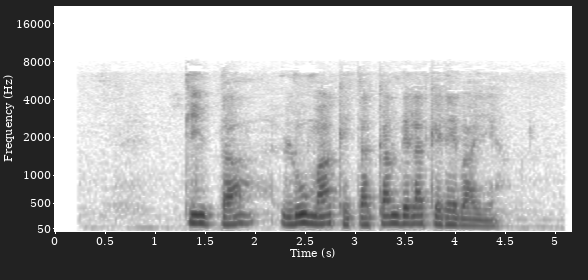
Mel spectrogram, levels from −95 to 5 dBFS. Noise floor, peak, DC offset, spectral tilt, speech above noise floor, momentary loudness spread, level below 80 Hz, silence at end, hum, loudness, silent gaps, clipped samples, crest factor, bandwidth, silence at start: -62 dBFS; -12 dBFS; under 0.1%; -8.5 dB/octave; 35 dB; 12 LU; -64 dBFS; 0.7 s; none; -29 LUFS; none; under 0.1%; 18 dB; 7.8 kHz; 1.3 s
